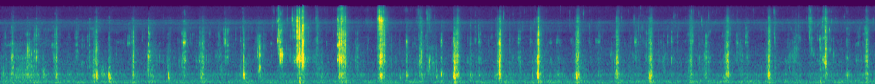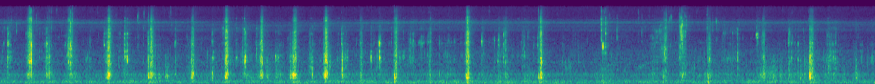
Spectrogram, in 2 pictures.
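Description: Close-up chewing of crunchy food, a steady run of sharp, irregular crunches about one to two a second, loudest around four to six seconds in.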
